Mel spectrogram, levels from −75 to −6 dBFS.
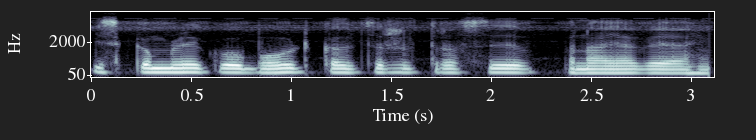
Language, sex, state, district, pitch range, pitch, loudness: Hindi, male, Arunachal Pradesh, Lower Dibang Valley, 125-140 Hz, 135 Hz, -16 LUFS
